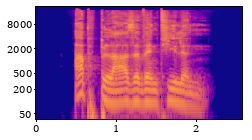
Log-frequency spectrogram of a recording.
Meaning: dative plural of Abblaseventil
- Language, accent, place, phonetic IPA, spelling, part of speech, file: German, Germany, Berlin, [ˈapˌblaːzəvɛnˌtiːlən], Abblaseventilen, noun, De-Abblaseventilen.ogg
